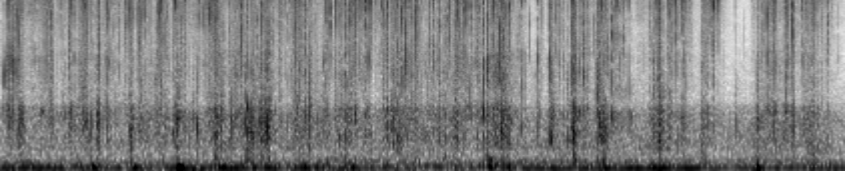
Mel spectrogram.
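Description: Long nails tap and scratch across a flat, sealed plastic package holding a folded yellow plastic tablecover, lying on a wooden table. Dense, fast crinkling taps and scratches fill the clip with bright plastic rustle over a low thump. A brief quieter dip comes near the end.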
